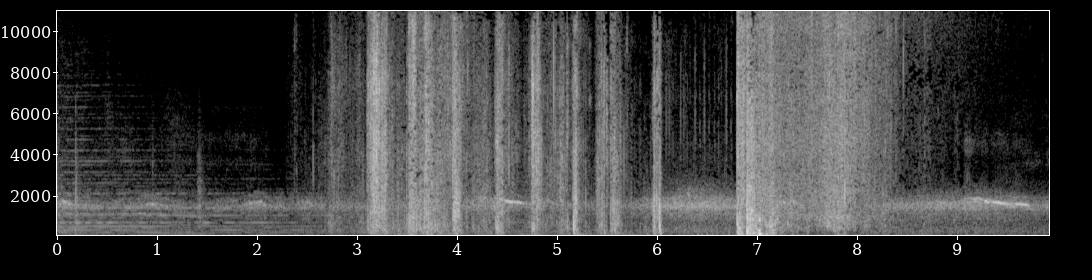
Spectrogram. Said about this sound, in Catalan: Així que, com un llampec, arrenca a córrer cap al pont i es llença a l'aigua.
